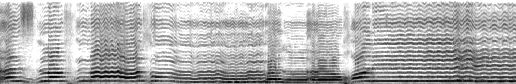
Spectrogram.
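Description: Woman reciting the Qur'an in melodic tilawah style, unaccompanied: a solo voice singing ornamented phrases with short breaths between them, then one long held note from about seven seconds in.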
